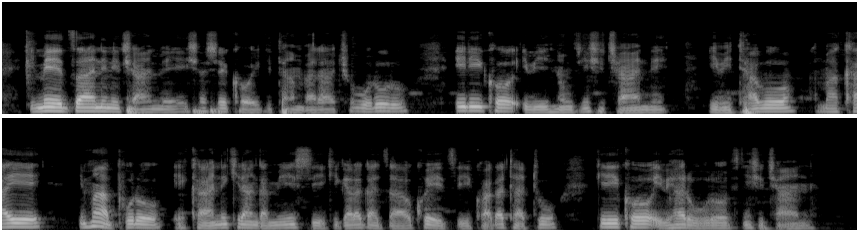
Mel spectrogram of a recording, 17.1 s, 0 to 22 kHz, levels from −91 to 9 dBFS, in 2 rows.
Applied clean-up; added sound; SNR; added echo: none; none; none; none.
